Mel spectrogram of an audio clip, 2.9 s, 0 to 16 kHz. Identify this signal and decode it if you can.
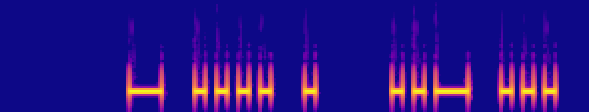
Morse code, heard as a keyed tone, about 22 wpm, 700 Hz. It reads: THE US
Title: Sets of 5 Words Encore2 22wpm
